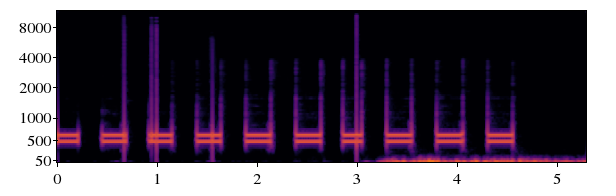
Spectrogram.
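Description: A participant's phone on a group call gives an off-hook tone, beeping in a fast, steady on-off pattern, about ten pulses with a few sharp clicks, while a low rumbling background noise rises partway through.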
